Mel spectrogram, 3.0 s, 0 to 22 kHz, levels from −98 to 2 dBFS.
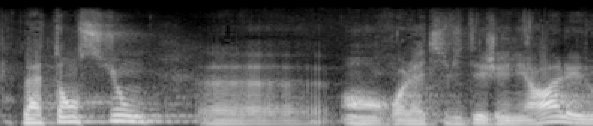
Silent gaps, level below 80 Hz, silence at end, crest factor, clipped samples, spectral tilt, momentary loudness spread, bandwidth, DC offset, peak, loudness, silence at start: none; -50 dBFS; 0 s; 16 dB; under 0.1%; -7 dB/octave; 11 LU; 15 kHz; under 0.1%; -2 dBFS; -19 LUFS; 0 s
